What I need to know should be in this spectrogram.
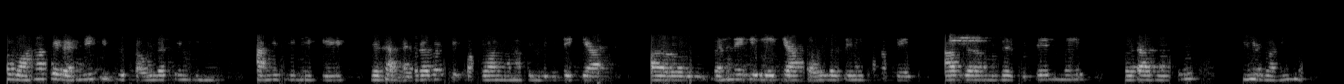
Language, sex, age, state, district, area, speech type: Urdu, female, 30-45, Telangana, Hyderabad, urban, conversation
